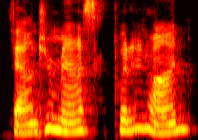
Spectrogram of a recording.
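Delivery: ordinary delivery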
